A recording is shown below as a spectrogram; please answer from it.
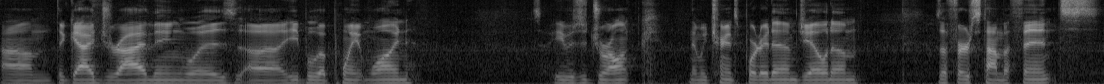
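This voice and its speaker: A man chatting casually and thinking aloud in a halting way as he livestreams a police roleplay game. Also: mid-range voice, completely flat delivery, clear, resonant tone.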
